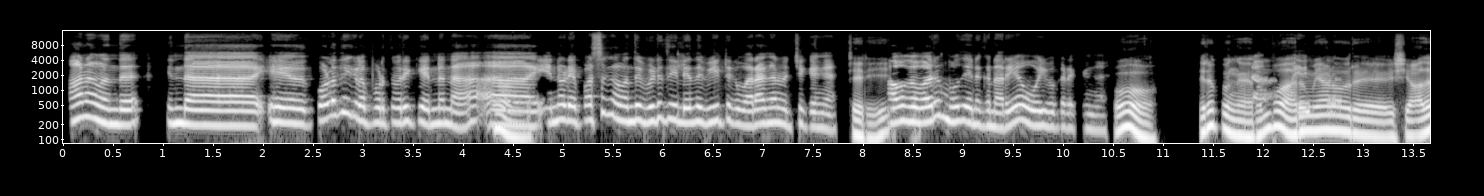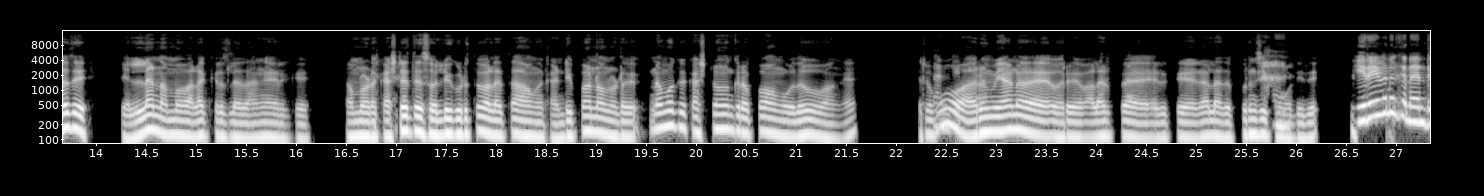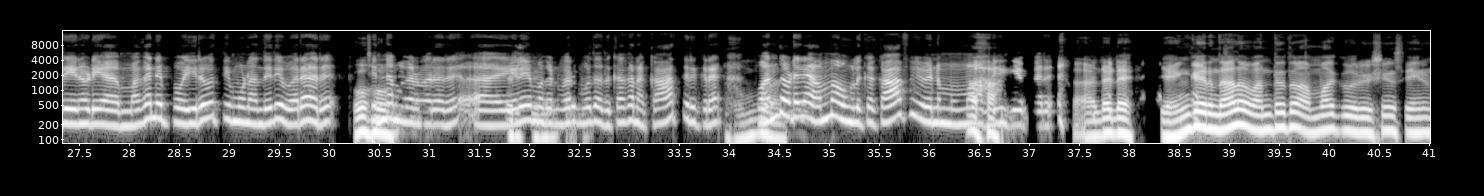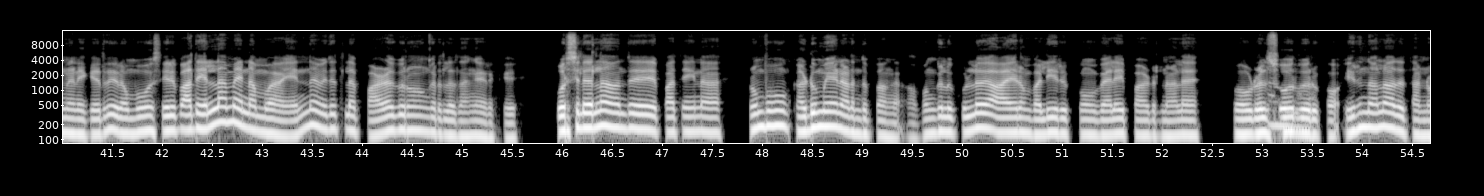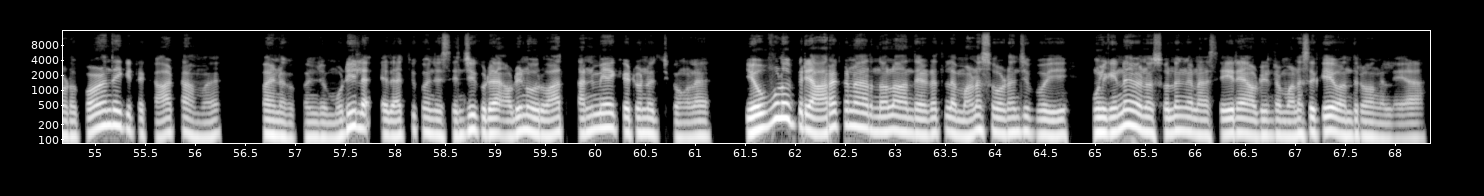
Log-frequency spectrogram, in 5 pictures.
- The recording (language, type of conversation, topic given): Tamil, podcast, உறவில் பொறுப்புகளைப் பகிர்ந்து கொண்டு வெற்றிகரமாகச் செயல்படுவது எப்படி?
- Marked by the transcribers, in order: drawn out: "இந்த"; tapping; unintelligible speech; chuckle; chuckle; other noise; other background noise; laugh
